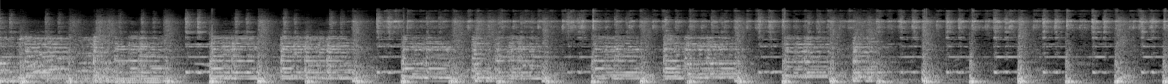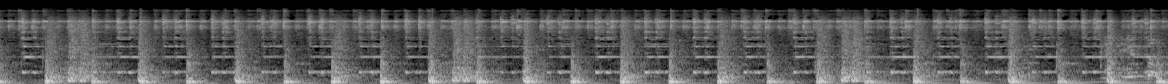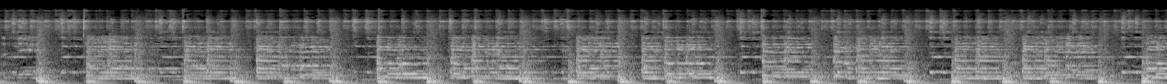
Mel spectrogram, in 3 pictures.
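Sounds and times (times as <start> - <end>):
drum kit beat: 0.0 - 35.0
live band playing: 0.0 - 35.0
tambourine shaken: 0.0 - 35.0.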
